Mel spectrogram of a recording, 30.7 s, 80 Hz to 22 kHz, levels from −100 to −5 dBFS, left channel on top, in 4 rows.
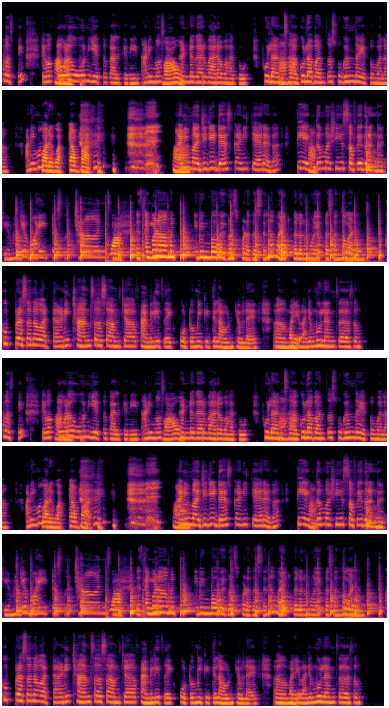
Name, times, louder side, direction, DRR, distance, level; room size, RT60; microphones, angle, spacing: voice 1, 0.0-3.2 3.5-4.9 5.2-7.8 8.2-8.6 9.2-9.6 10.2-10.7 11.2-13.2 13.6-17.7 18.2-18.7 22.2-22.6 23.1-30.3, equal, 15° left, 0.7 m, -30 dB
voice 2, 1.0-1.4 3.2-3.6 5.5-5.9 8.5-9.7 10.5-10.9 11.1-11.5 13.8-14.0 17.5-17.8 18.1-18.8 19.2-22.4 28.8-29.2, left 5 dB, 40° left, 0.4 m, -26 dB
sound 1, 15.0-15.3 15.7-19.4 19.7-23.0, left 3 dB, 90° left, 0.6 m, -30 dB
2.6 x 2.3 x 3.0 m
head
